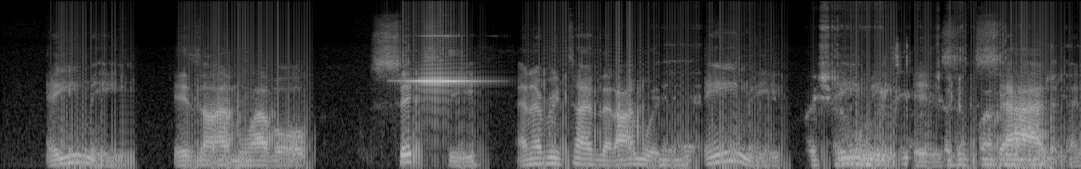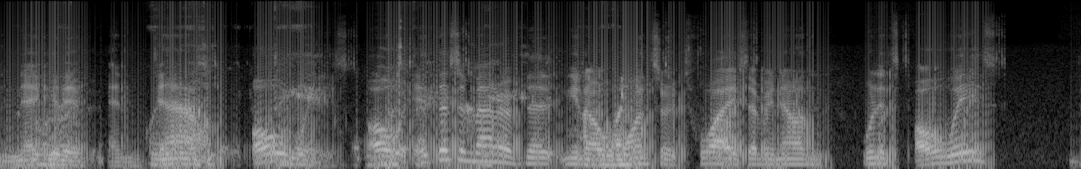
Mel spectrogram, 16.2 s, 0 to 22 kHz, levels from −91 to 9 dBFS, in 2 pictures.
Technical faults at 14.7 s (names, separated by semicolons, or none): buffer tearing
